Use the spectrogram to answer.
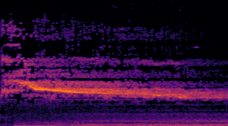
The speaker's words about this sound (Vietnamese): một tiếng rít chói tai phẫn nộ vang vọng từ phía chân trời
